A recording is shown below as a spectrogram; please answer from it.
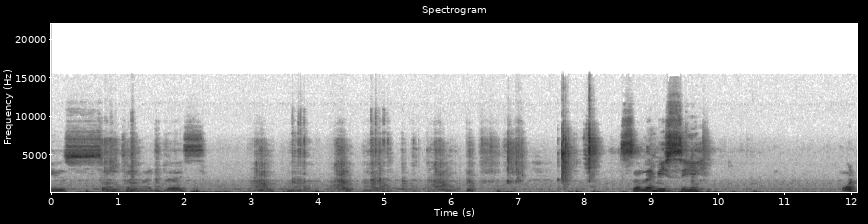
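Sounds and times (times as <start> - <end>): pen scratching on fabric: 0.7 - 2.0, 3.0 - 7.2.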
